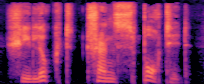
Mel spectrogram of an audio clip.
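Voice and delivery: plain reading voice

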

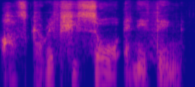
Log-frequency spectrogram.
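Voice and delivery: very soft secretive aside; hushed under-the-breath prompt; mouthed, barely voiced. A narrator's reading. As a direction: whisper it so only a friend catches it. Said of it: "Harry mouthed at Hermione".

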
